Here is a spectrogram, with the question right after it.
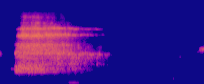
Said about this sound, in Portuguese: Você pode respirar conscientemente. A respiração é muito simples, é só Inspira e solta.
